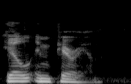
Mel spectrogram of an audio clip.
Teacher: ill and imperium are going to be joined to make sound like one word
